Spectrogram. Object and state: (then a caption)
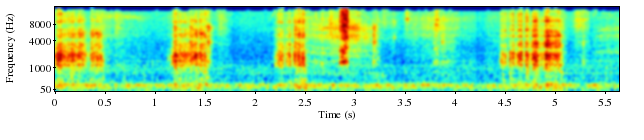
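MDF board being carved. A wooden-handled steel gouge carves grooves into a small, flat, solid MDF board inked dark with a rose design, held flat on a rubber mat and braced by a hand with short nails. Short, bright scratchy scraping strokes come in repeated bursts over a steady low hum.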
